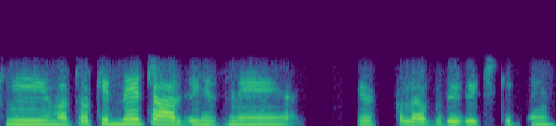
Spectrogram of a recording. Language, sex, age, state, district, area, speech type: Punjabi, female, 30-45, Punjab, Kapurthala, urban, conversation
